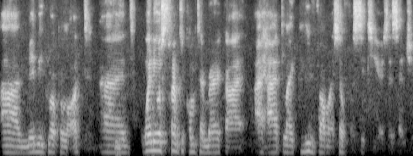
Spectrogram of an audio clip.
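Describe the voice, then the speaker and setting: Very fast and with hardly any pauses, a man delivers his lines. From Nigeria (Lagos). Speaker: health-tech entrepreneur. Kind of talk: interview.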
